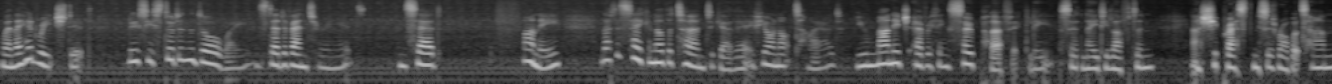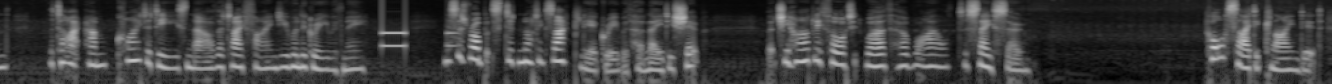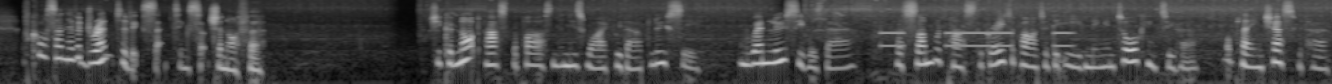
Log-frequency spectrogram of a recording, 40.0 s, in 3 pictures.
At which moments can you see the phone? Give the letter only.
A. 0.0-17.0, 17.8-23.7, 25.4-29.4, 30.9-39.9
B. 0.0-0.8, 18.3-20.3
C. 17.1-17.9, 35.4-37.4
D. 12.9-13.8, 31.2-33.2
C.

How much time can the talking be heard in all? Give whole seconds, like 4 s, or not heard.
36 s.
